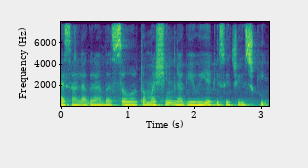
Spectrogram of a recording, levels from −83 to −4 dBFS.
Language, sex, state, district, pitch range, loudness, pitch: Hindi, female, Haryana, Rohtak, 140-155 Hz, -13 LUFS, 145 Hz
